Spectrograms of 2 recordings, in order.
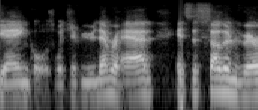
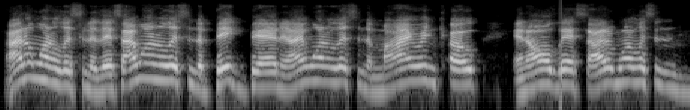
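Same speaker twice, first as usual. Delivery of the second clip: put-on a light Pittsburgh yinzer accent, higher; 7 semitones higher than usual. A yinzer husband complaining about YouTube, a light Pittsburgh accent. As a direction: grumble like a Pittsburgh fan wanting the Steelers. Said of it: "I'll talk like a yinzer".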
